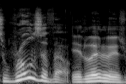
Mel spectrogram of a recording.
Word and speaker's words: Roosevelt: phonetically yes if you just look at how it's spelled but like it's Roosevelt it literally is Roosevelt nobody's calling Theodore Roosevelt his name is the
